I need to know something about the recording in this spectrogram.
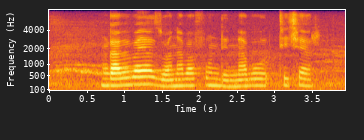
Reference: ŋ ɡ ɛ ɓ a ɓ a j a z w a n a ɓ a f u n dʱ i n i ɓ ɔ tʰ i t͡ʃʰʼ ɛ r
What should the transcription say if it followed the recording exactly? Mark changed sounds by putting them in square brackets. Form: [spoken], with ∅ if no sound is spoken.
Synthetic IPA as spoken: ŋ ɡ [a] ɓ [ɛ] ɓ a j a z w a n a ɓ a f u n dʱ i n [a] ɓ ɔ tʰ i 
